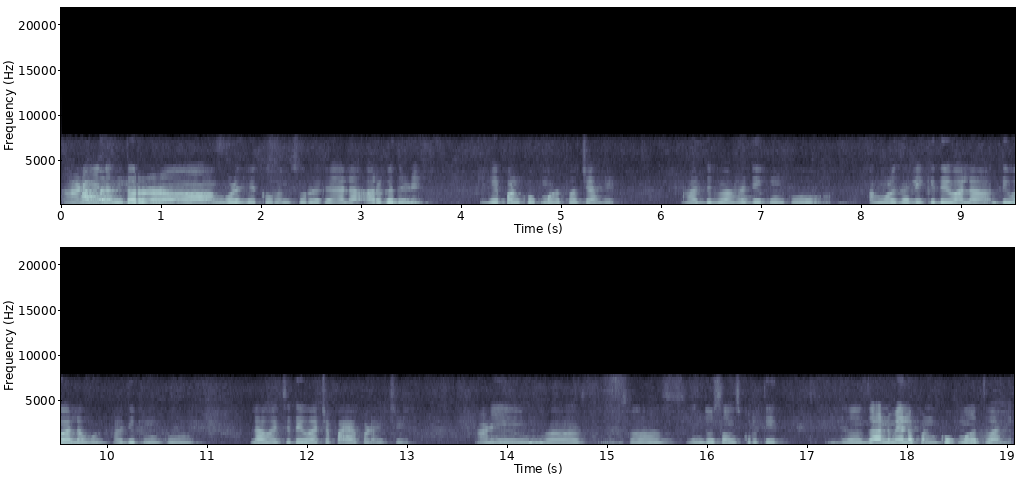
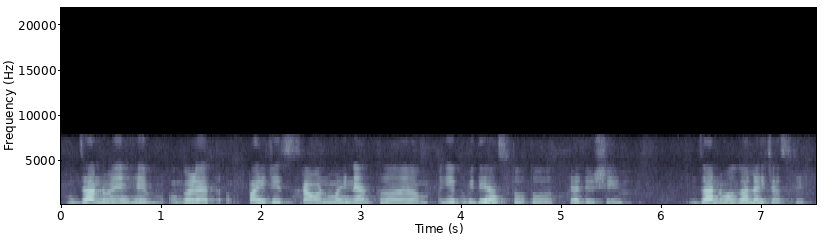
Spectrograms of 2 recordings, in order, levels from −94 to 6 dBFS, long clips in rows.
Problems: constant background noise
